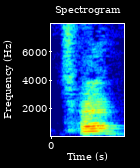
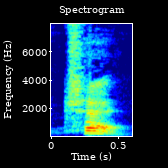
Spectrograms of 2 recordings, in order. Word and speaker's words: क्ष: आपको खास बात बता दूं कि बहुत सारे लोग हैं, लगभग 90% लोग इसका उच्चारण गलत करते हैं। पढ़े लिखे समझदार लोग भी, वो या तो इसे क्या कहेंगे छ, ठीक है, या इसे कहेंगे श, या इसे कहेंगे श, या इसे कहेंगे श। इसका सही उच्चारण है क्षय। ये छ नहीं है।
